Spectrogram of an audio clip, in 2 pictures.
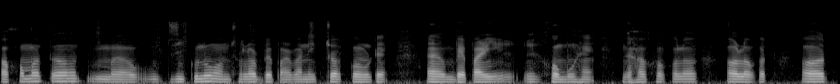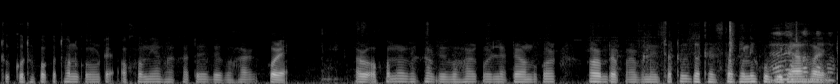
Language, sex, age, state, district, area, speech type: Assamese, male, 30-45, Assam, Biswanath, rural, spontaneous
